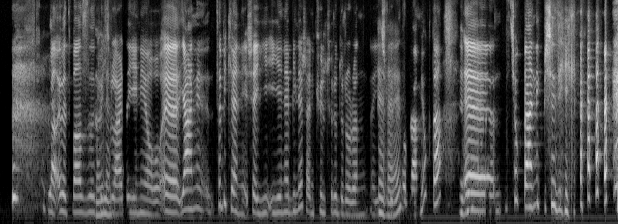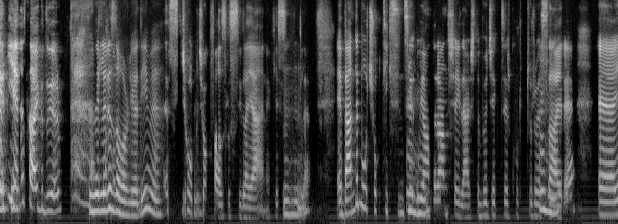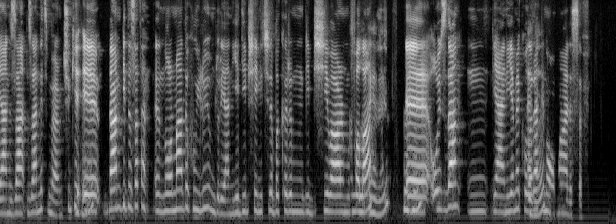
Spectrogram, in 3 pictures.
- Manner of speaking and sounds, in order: static; other background noise; distorted speech; laughing while speaking: "değil"; laugh; chuckle; in English: "no"
- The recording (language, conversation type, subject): Turkish, unstructured, Hiç denemediğin ama merak ettiğin bir yemek var mı?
